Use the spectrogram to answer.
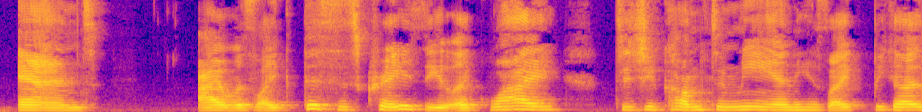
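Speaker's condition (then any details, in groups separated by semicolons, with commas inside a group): Cerebral palsy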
